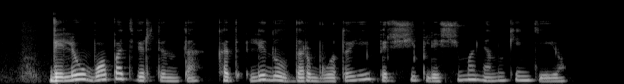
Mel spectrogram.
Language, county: Lithuanian, Klaipėda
